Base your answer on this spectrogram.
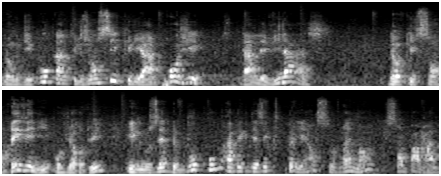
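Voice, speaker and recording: Over noticeable background noise, a man with a fairly high pitch speaks at a moderate pace, his pitch swinging very widely. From Niger, Tuareg from near Arlit. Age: young. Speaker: agroecology project founder. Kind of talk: interview. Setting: mobile home during storm. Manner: halting, frequent repetitions.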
